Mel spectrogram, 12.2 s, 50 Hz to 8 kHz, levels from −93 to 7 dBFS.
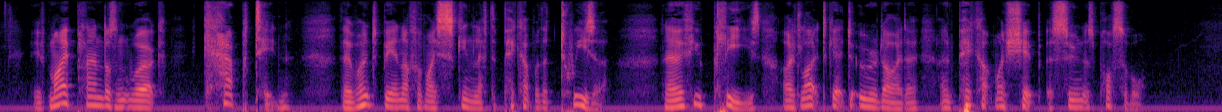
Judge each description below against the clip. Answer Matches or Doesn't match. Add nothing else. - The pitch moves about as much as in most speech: Matches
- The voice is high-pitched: Doesn't match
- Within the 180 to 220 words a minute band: Matches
